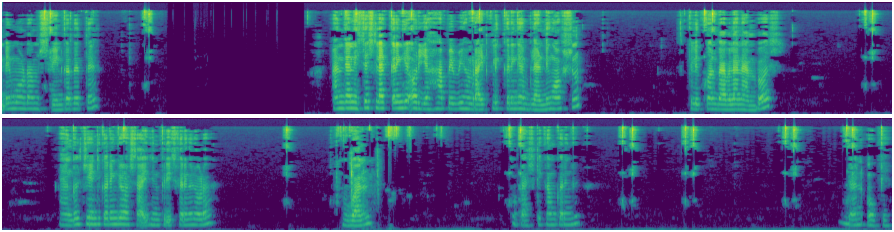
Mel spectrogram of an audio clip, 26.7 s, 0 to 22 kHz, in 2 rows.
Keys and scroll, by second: 18.8 KP_1.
